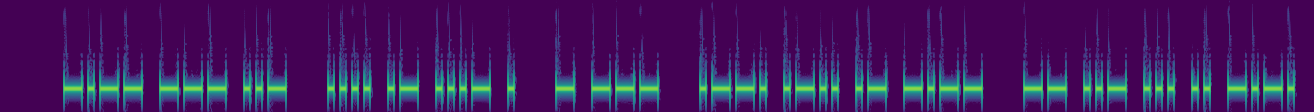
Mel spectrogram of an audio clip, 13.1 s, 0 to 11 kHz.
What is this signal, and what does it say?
Morse code, heard as a keyed tone, about 20 wpm, 700 Hz. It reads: YOU HAVE TO PLAY MUSIC
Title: Sentences from Top 1000 Words - Review Part 1 - 20wpm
